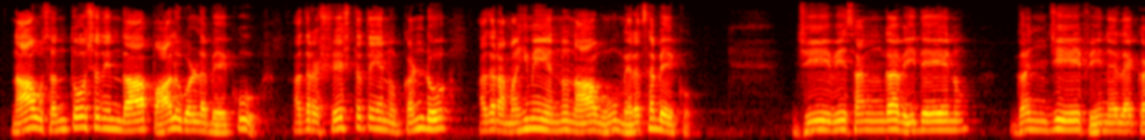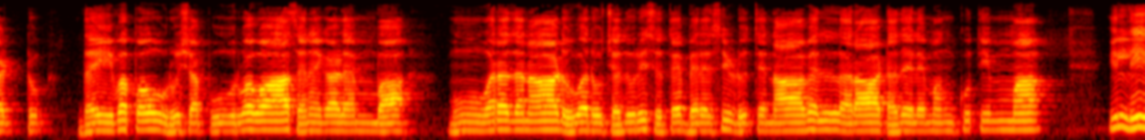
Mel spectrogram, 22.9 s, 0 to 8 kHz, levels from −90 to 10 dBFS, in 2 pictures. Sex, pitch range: male, 130-155 Hz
